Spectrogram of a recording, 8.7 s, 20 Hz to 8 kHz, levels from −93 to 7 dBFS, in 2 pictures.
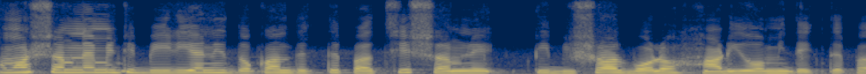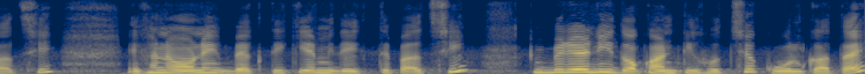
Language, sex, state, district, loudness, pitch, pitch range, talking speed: Bengali, female, West Bengal, Purulia, -19 LUFS, 220 Hz, 200-260 Hz, 195 wpm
